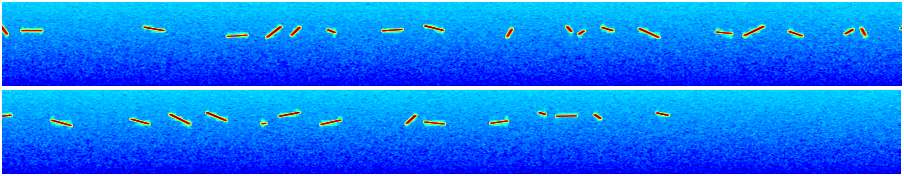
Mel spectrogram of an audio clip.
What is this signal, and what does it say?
Bird-like chirps. There is no code.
